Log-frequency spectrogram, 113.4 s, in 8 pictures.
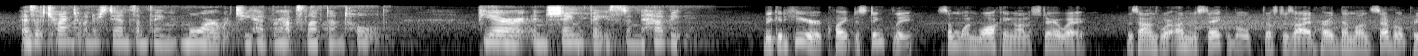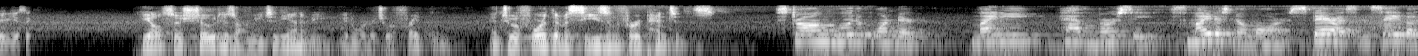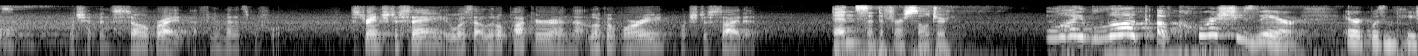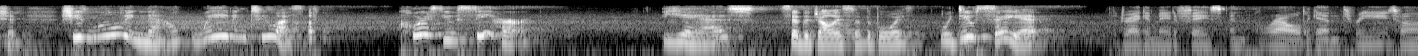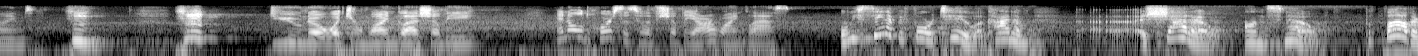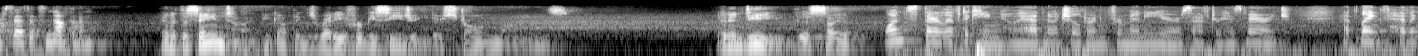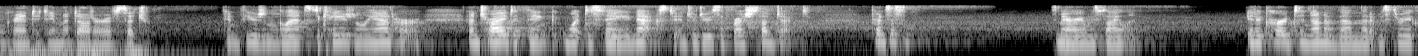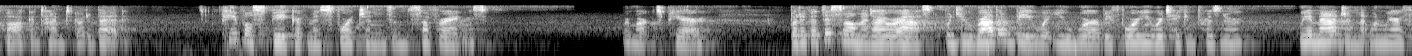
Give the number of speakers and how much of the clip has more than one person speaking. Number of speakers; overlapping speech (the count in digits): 7, no overlap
